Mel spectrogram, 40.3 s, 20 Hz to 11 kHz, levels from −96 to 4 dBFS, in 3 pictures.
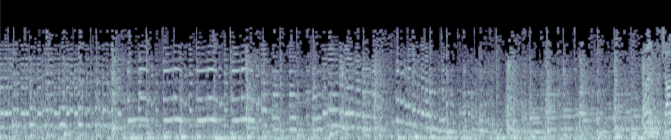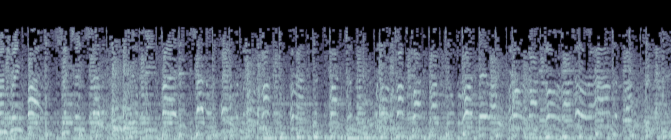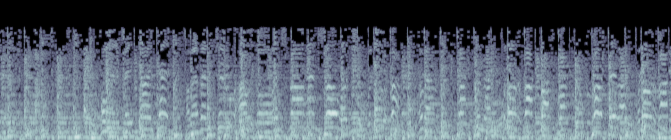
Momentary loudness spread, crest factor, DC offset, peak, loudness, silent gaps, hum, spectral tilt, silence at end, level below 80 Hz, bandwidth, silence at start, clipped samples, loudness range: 5 LU; 16 dB; 0.1%; -2 dBFS; -17 LUFS; none; none; -11 dB/octave; 0 s; -26 dBFS; 5.8 kHz; 0 s; under 0.1%; 3 LU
